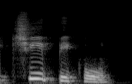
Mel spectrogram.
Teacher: A palavrinha aqui, típico, a sílaba tônica é a antepenúltima. Então aqui, ó, é uma proparoxítona.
